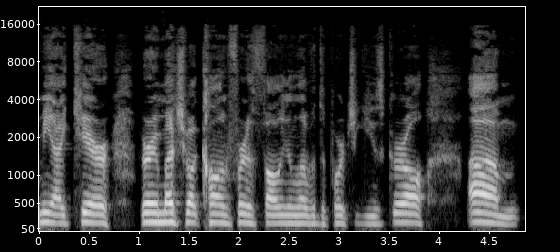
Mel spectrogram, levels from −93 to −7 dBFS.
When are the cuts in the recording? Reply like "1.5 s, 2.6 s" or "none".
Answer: none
